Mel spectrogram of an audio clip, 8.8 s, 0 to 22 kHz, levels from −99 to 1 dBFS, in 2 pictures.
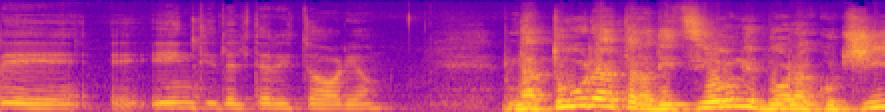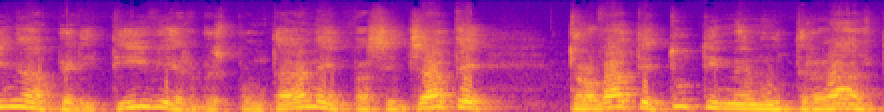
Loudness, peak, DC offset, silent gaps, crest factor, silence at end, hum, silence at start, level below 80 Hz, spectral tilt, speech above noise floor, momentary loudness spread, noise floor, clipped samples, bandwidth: -12 LUFS; -2 dBFS; under 0.1%; none; 10 dB; 0 s; none; 0 s; -46 dBFS; -6 dB/octave; 29 dB; 13 LU; -41 dBFS; under 0.1%; 17 kHz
